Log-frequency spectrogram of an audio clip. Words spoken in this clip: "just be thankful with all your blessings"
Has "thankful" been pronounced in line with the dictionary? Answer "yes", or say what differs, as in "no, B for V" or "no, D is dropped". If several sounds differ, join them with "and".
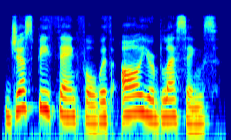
yes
